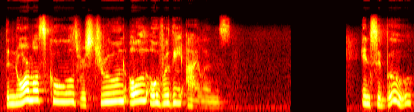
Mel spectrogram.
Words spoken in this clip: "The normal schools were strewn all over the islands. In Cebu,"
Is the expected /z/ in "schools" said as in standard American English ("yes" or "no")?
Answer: yes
